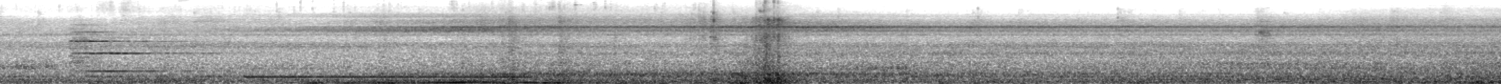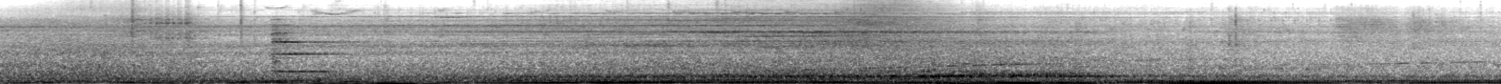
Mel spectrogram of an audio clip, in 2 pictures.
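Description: A city tram at a stop: short electronic door beeps about a second in and again partway through as the doors close. Then it pulls away, with the electric traction motors humming and a whine that rises steadily in pitch as it gathers speed, growing louder.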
